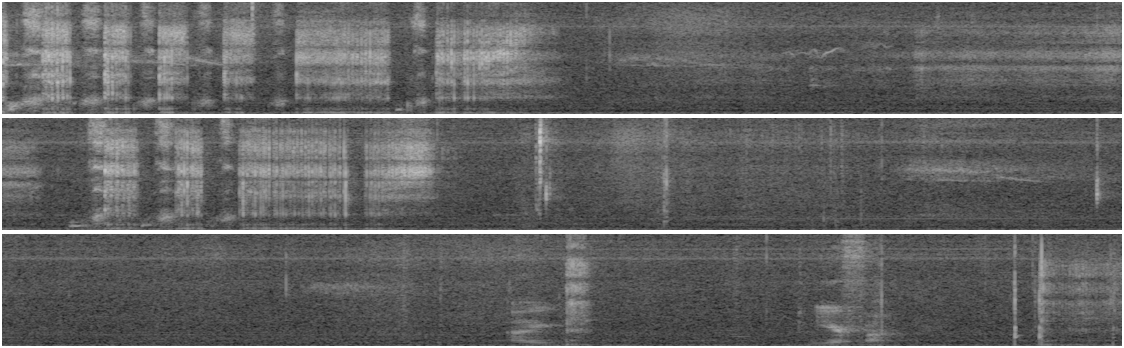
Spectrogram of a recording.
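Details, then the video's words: Five-year-old female Pit Bull sleeping and dreaming, snoring and barking in her sleep: a quick series of rough bursts at the start, another cluster a few seconds later, then quieter low breathing with scattered soft sounds. "Pit Bull Snoring and Barking in Her Sleep"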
